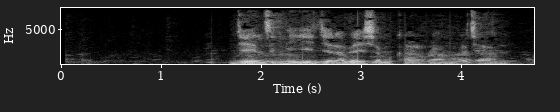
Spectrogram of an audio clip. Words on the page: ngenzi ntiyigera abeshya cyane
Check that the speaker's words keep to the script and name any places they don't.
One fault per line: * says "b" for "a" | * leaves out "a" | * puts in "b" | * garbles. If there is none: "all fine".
* puts in "mukarugambwa"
